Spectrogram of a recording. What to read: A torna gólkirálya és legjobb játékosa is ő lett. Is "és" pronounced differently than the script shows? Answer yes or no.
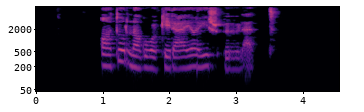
yes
